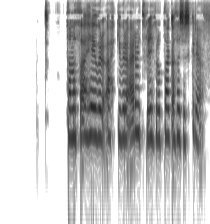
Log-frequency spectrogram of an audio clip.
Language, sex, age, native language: Icelandic, female, 20-29, Icelandic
